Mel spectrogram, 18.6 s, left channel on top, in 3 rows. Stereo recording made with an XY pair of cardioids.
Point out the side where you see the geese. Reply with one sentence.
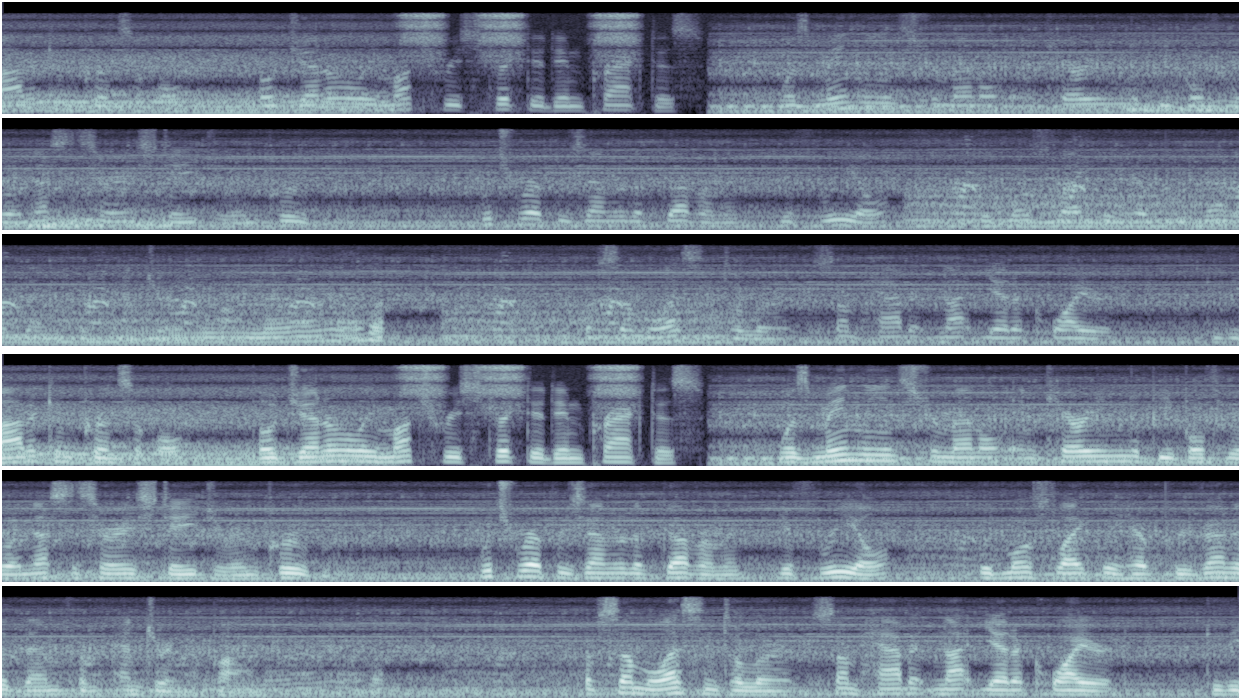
In this clip you hear the geese on the left.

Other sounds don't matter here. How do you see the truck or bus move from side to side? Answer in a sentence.
In this clip you hear the truck or bus stay put.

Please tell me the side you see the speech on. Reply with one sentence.
In this clip you hear the speech on the right.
